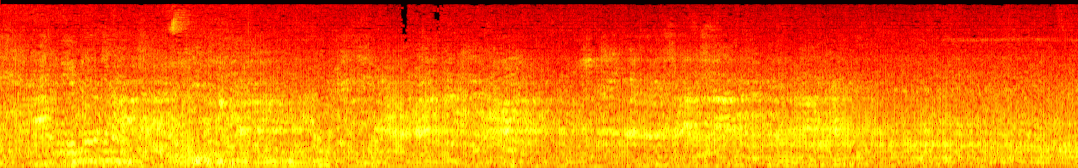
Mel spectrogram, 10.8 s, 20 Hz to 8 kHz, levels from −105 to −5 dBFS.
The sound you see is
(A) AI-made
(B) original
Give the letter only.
A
